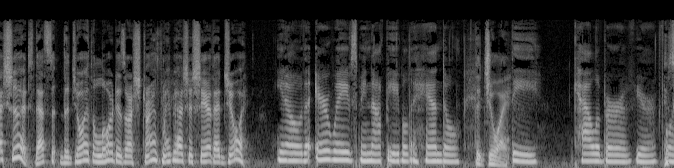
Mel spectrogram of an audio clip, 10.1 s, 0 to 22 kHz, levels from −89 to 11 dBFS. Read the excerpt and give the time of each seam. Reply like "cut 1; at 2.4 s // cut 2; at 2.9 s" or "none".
none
